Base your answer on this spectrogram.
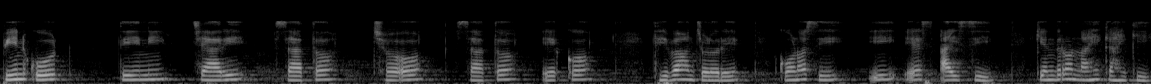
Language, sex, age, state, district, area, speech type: Odia, female, 18-30, Odisha, Boudh, rural, read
